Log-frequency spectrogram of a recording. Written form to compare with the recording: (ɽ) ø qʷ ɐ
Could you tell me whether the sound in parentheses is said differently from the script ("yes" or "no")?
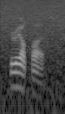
yes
